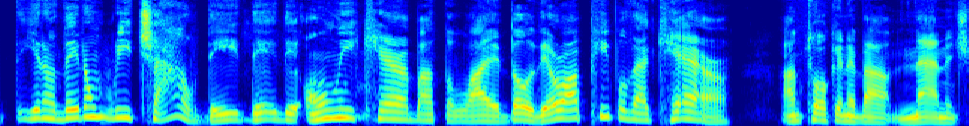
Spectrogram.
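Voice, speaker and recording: A man with a Queens accent talks at a very fast pace with very wide pitch swings. The recording is very clean, the background silent. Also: hardly any pauses. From Queens, New York City. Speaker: retired homicide detective. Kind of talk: interview. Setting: studio.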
